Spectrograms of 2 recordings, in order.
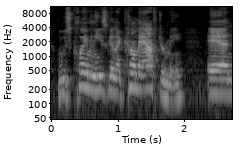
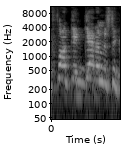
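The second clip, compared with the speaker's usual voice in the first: high urging shout; mock cheering shout; 8 semitones higher, faster than usual. J J cheering Mysterio on, high shout. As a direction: egg him on.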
